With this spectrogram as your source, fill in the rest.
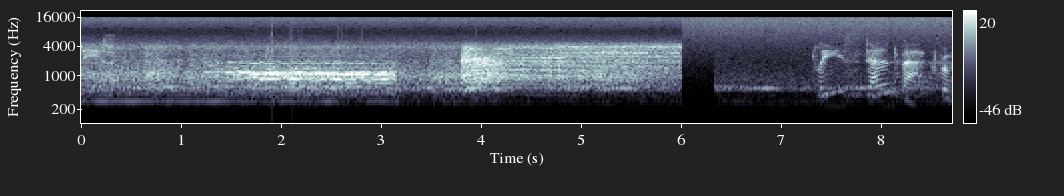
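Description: Tram train in Half-Life rolling into a station, a loud sustained rumble and metallic screech that cuts off abruptly, followed by a processed announcement voice speaking over quieter background hum.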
